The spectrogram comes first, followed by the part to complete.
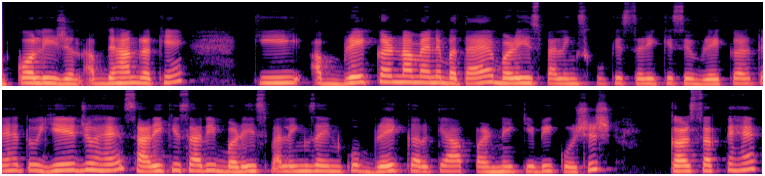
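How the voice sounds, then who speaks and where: A woman's voice: mid-range voice, smooth. A woman teaching English spelling rules in a Hindi lesson, patiently repeating each word several times.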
